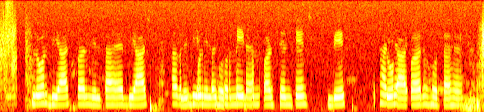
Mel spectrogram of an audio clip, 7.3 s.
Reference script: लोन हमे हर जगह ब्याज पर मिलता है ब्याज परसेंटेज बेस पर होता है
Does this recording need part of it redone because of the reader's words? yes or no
yes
